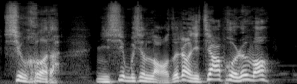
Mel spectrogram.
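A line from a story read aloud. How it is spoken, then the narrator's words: Angry. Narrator (Chinese): 我愤怒地说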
